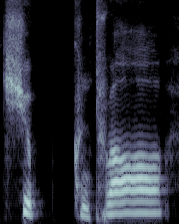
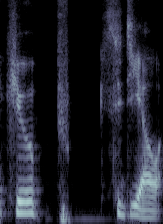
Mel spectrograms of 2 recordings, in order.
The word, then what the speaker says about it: kubectl: let's start with the disclaimer how do we pronounce crew CTL is it Cube control doesn't really matter I tend to say Cube CTO I think okay anyway um that was just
